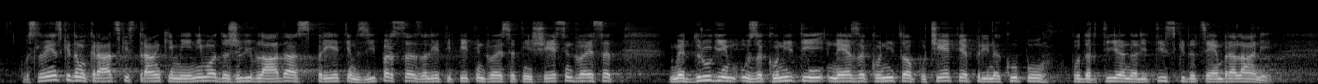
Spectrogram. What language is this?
Slovenian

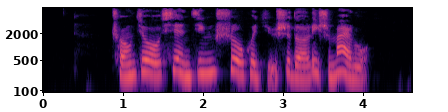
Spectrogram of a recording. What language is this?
Chinese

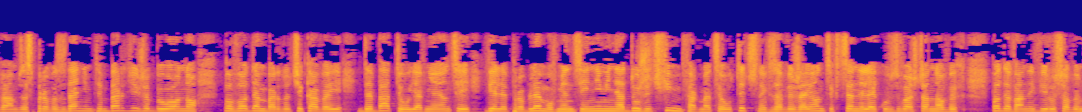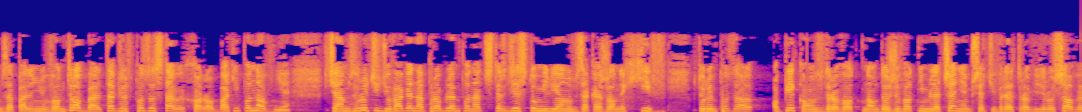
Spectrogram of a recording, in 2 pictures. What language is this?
Polish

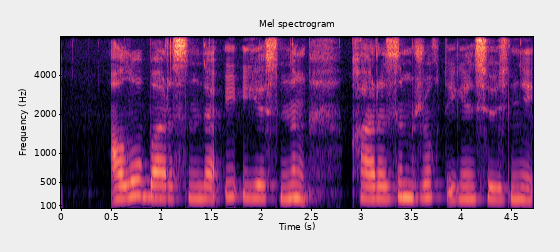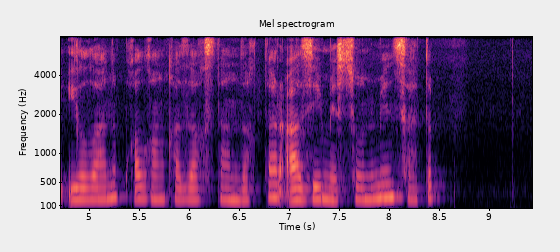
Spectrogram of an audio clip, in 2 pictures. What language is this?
Kazakh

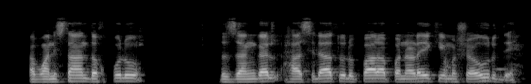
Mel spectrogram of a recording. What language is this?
Pashto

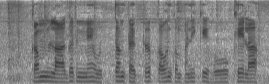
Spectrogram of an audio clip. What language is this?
Bhojpuri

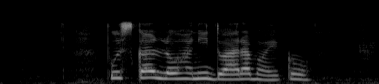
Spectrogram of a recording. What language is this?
Nepali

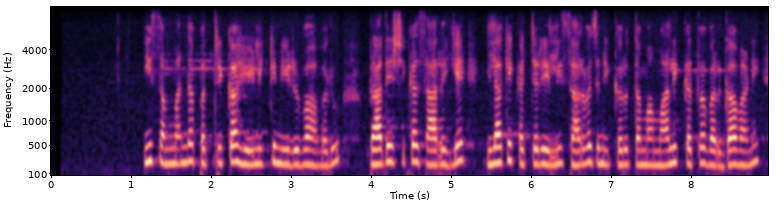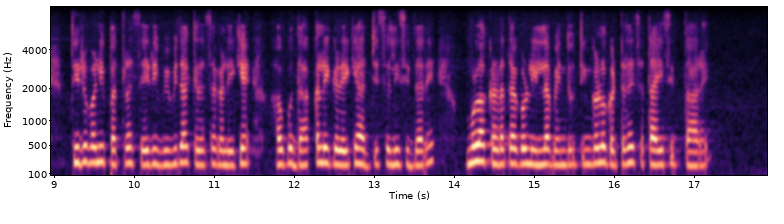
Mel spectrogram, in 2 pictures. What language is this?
Kannada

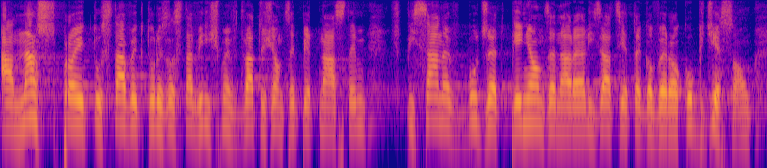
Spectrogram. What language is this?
Polish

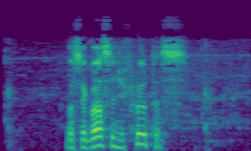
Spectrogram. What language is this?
Portuguese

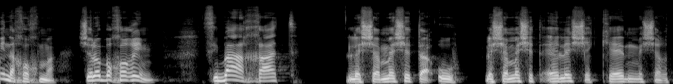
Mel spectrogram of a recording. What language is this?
Hebrew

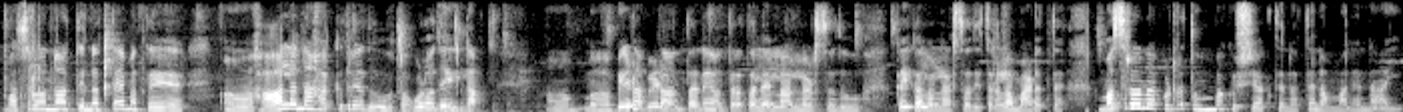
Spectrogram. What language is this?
Kannada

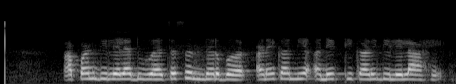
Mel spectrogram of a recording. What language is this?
Marathi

